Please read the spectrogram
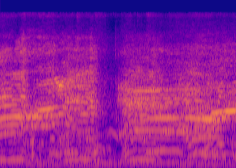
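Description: Domestic white geese honking over and over, several calls in quick succession with short breaks between them.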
